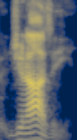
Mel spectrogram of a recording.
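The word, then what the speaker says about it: Genasi: Oh, Grimhild says soft G on Genazi. So Genazi.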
